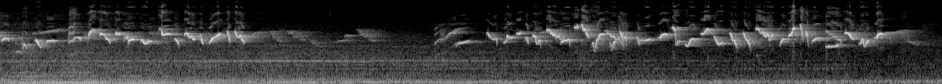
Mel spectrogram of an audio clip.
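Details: Lemon-bellied white-eye defending its top position in a singing contest, rivals equally strong and unyielding. Two bursts of rapid, high chattering twitter with steeply sliding notes, split by a two-second quiet gap.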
